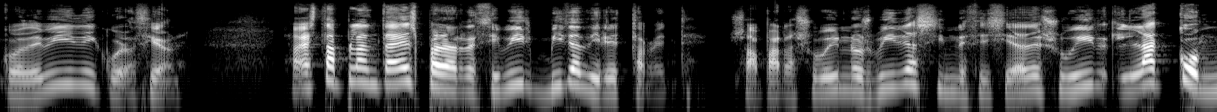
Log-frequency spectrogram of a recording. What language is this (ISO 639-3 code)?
spa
